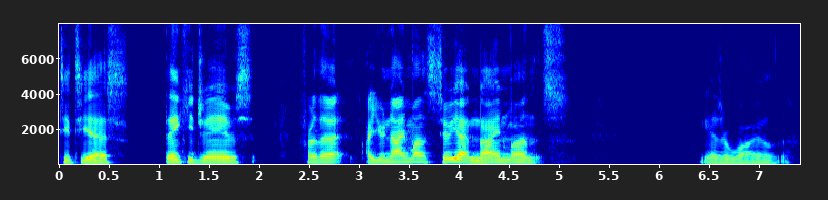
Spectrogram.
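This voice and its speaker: A man's voice, mid-range and steady, comes across clear and resonant, slow-paced with frequent pauses. He's hosting a casual live stream while soldering electronics, chatting, laughing often, and welcoming and thanking his viewers.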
